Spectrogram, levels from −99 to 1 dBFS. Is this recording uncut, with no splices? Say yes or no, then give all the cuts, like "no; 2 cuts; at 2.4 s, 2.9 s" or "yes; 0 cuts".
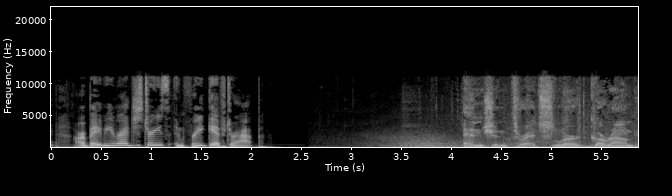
no; 1 cut; at 2.6 s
